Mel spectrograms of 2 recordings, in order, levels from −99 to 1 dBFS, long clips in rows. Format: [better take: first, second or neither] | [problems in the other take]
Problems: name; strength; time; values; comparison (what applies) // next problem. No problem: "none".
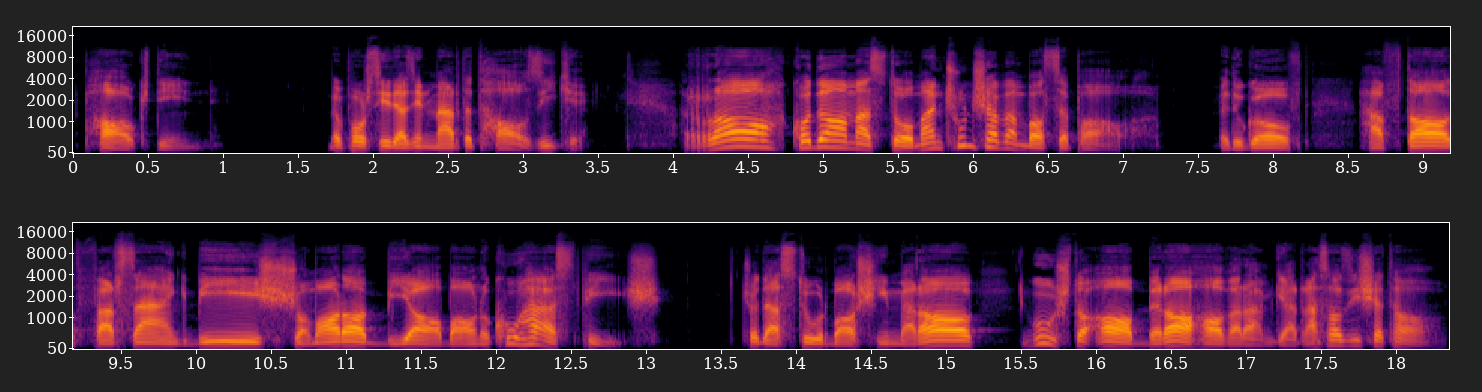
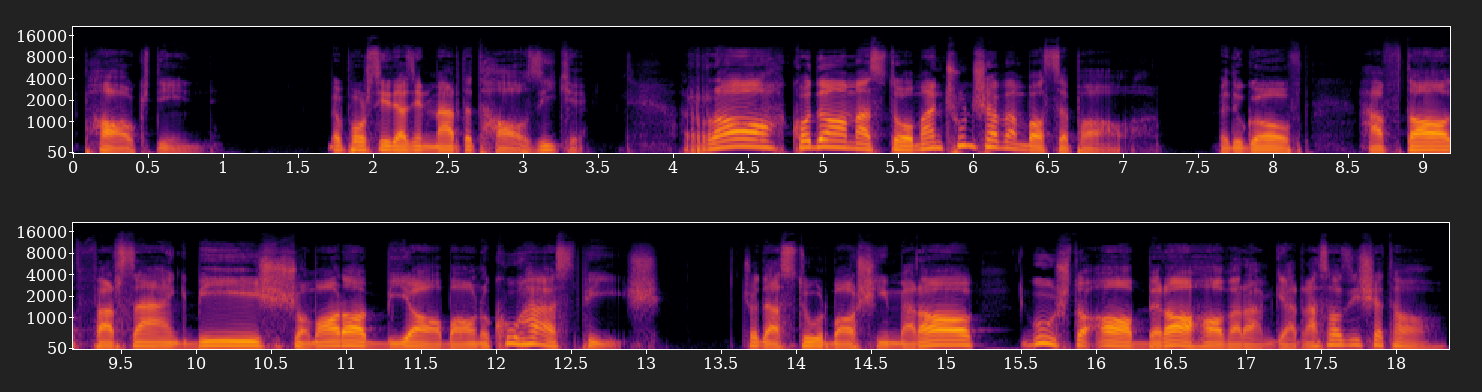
second | thin; somewhat; fading below 300 Hz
